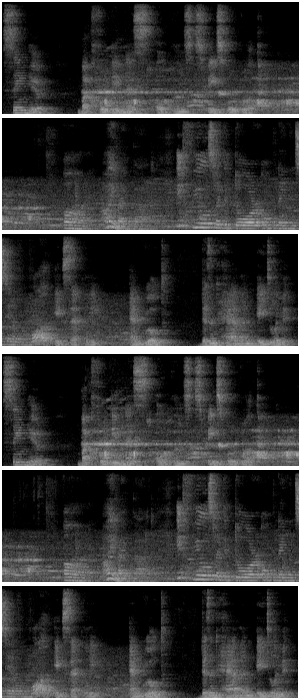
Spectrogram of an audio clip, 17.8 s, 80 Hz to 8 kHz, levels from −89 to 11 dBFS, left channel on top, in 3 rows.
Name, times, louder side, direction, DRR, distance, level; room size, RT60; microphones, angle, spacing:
voice 1, 0.0-0.9 1.5-5.0 12.9-13.8 14.4-15.1 15.8-17.6, equal, 40° right, -4 dB, 2.1 m, -33 dB
sound 1, 1.6-6.8 7.4-7.9, right 4 dB, 70° right, 0.6 m, -34 dB
sound 2, 1.8-14.6, equal, 40° left, 1.3 m, -45 dB
voice 2, 7.2-7.7 7.9-8.9 9.2-12.9, left 1 dB, ahead, -8 dB, 2.0 m, -32 dB
10.0 x 4.5 x 3.4 m, 0.81 s
head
